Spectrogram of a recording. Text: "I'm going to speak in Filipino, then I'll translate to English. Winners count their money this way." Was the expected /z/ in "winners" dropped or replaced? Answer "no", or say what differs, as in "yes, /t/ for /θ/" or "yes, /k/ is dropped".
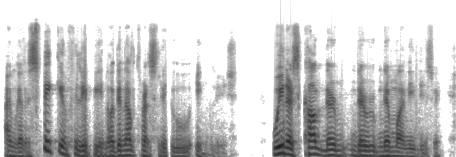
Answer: yes, /s/ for /z/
